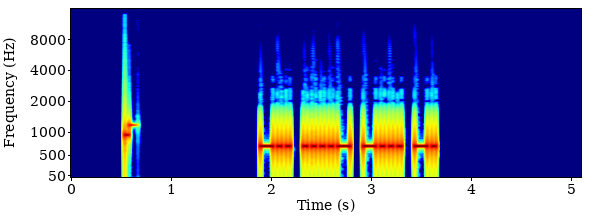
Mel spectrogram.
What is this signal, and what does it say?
Morse code, heard as a keyed tone, about 28 wpm, 700 Hz. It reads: D4BN
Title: All Cut Numbers - 4-Digit 28wpm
